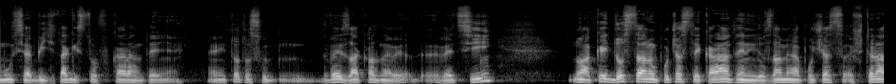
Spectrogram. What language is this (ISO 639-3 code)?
slk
